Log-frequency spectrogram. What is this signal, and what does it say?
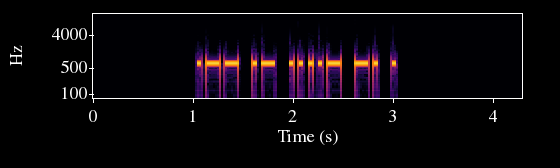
Morse code, heard as a keyed tone, about 26 wpm, 700 Hz. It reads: WA4NE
